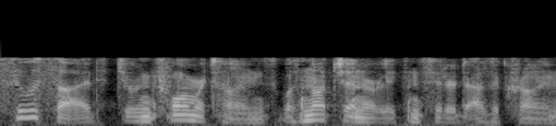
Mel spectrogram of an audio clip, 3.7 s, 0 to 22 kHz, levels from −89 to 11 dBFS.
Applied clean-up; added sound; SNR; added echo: none; none; none; none.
